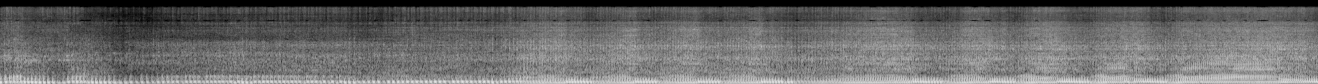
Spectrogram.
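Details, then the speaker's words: Honda GL motorcycle with CBR piston (previous piston scored after a month): rough, uneven thumping idle with scraping clatter, cam chain tensioner rising and falling; clamp fitted reversed lets bolt rub rotating part, causing rough noise. "Nah kalau kita dengarkan suaranya nahah lonjak-lonjak ke sendiri keceil sendiri"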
